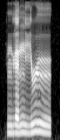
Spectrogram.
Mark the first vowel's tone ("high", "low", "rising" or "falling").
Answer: rising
